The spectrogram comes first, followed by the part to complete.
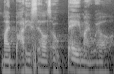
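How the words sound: It is said in a quiet, soft voice. "let's say in a soft voice"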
